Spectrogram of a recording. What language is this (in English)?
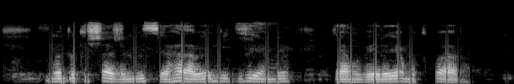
Kinyarwanda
